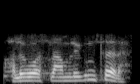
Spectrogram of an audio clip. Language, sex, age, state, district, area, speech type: Kashmiri, male, 18-30, Jammu and Kashmir, Shopian, rural, conversation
